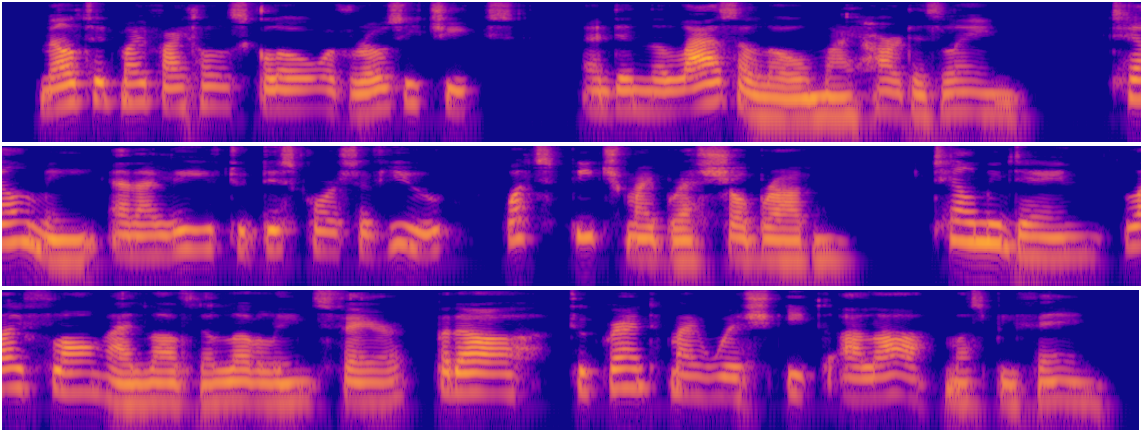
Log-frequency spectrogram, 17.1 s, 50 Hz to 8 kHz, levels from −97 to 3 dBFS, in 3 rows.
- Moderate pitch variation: No, wide, 6.7 semitones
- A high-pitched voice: No, medium, 170 Hz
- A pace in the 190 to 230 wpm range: Yes, average, 195 wpm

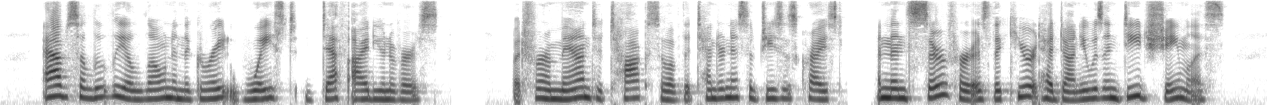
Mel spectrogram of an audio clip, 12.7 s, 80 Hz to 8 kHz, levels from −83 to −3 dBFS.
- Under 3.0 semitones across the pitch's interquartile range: Yes, narrow, 2.5 semitones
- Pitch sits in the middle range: No, high, 210 Hz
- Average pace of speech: Yes, average, 165 wpm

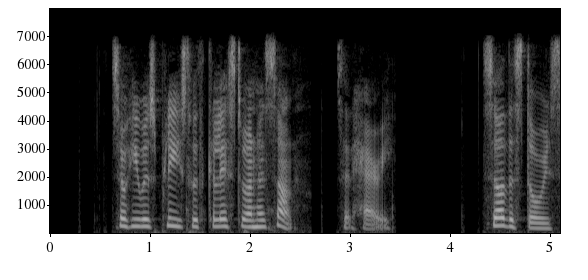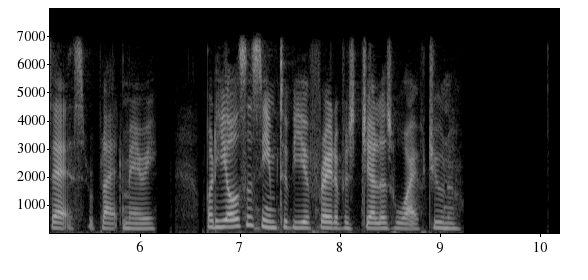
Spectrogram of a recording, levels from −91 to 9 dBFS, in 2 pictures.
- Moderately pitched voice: No, high, 210 Hz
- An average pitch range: Yes, average, 4.7 semitones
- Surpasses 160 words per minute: Yes, average, 170 wpm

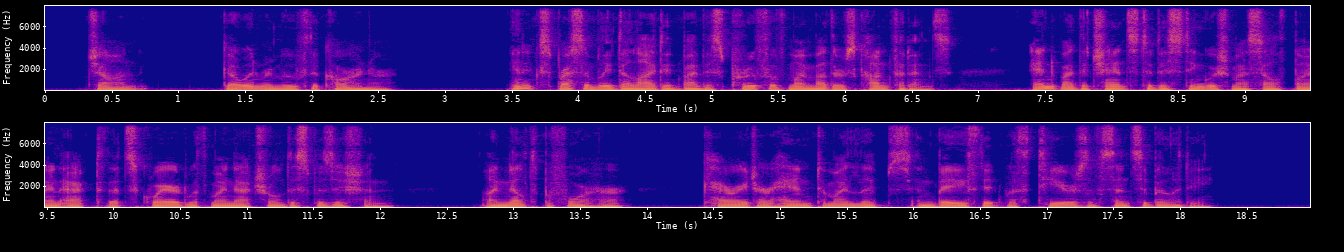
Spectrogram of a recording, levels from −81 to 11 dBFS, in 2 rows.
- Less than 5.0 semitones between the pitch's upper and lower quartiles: Yes, average, 3.2 semitones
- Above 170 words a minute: No, average, 150 wpm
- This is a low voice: Yes, very low, 85 Hz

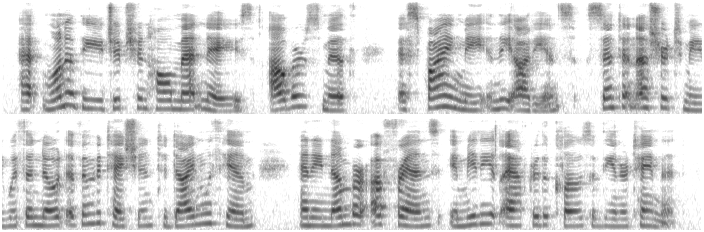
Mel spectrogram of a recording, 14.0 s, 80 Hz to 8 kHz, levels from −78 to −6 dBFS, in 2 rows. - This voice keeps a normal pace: Yes, average, 170 wpm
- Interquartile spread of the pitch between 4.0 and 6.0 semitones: No, average, 3.5 semitones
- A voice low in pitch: No, high, 215 Hz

